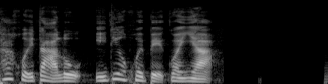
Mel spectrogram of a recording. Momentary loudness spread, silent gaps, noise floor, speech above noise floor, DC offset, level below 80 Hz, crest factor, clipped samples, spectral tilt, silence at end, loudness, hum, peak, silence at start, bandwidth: 5 LU; 2.25-3.23 s; under -90 dBFS; over 67 dB; under 0.1%; -52 dBFS; 18 dB; under 0.1%; -5 dB/octave; 0 s; -23 LUFS; none; -6 dBFS; 0 s; 17.5 kHz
